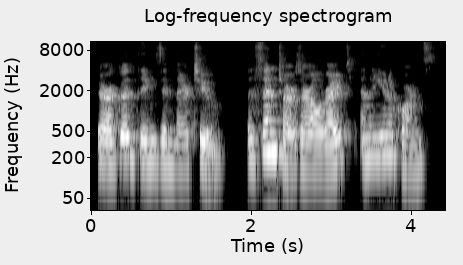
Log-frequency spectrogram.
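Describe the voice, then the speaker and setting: A woman's voice: on the low side, normal speed, close to an everyday voice. A woman reading the part of a determined teenage boy wizard who speaks firmly, in an audiobook. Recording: roomy echo.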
